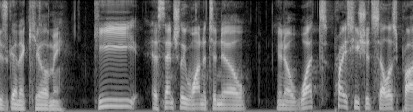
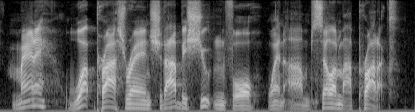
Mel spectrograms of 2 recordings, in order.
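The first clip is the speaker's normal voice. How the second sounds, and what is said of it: Put-on accent. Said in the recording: “he didn't actually ask me in that accent.”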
